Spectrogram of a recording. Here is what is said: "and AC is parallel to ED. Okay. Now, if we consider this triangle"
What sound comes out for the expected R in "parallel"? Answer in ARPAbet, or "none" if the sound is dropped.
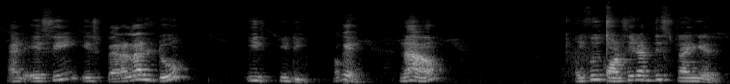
R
